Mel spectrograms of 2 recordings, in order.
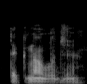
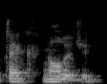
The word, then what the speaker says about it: technology: technology technology that's technology technology yeah CH in Greek words is always correct so technology okay right please pay attention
